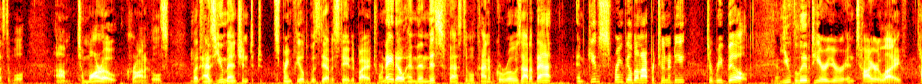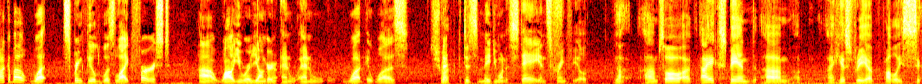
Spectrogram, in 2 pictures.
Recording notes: The Fabulous 413 is live in the streets of the Fabulous 413. We’re broadcasting live from the kick off to the Springfield Jazz & Roots Festival . We'll be joined live in front of The Student Prince on Fort St.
